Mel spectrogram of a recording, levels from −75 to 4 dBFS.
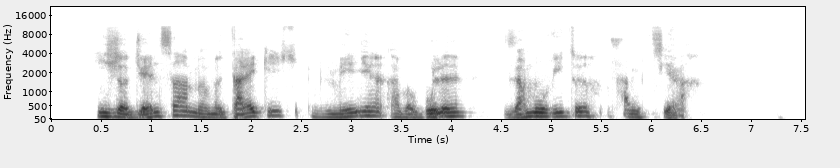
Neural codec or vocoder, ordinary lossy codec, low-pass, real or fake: codec, 24 kHz, 1.5 kbps, HILCodec; Opus, 64 kbps; 10.8 kHz; fake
